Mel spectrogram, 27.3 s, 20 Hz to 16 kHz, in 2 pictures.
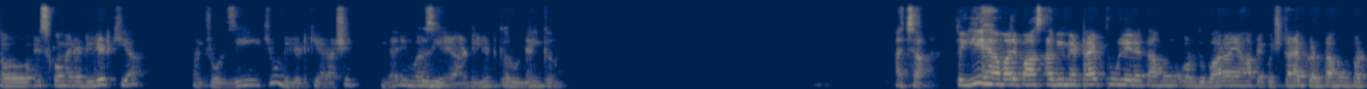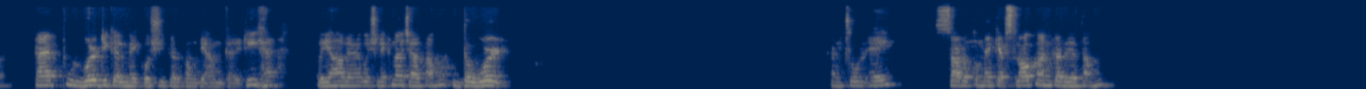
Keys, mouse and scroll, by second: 1.0 BackSpace, 2.8 ctrl+z, 4.8 shift+super+w, 5.1-5.6 shift+super+scroll up 1, 5.6 scroll down 1, 6.9-7.4 scroll up 1, 11.3 right click, 24.1 typing, 25.5-27.3 typing.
